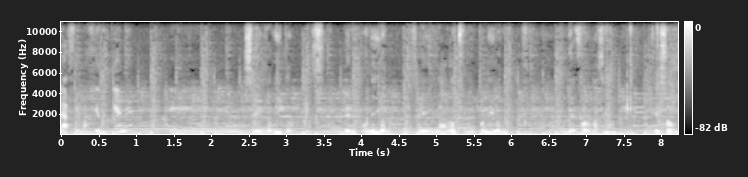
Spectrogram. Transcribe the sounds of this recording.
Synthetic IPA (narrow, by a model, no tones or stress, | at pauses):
lafo̞ɾmaθjont̪je̞ne | e | sejzreβit̪o | d̪e̞lpo̞liɣono̰sejzlaðot͡ʃeðelpo̞liɣ̞ono | iðefo̞ɾmaθjoŋkesoŋ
